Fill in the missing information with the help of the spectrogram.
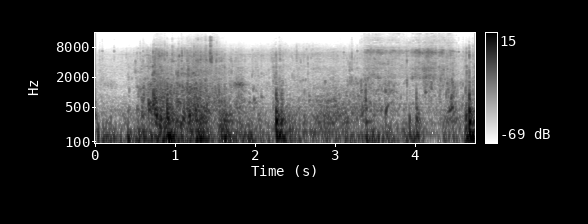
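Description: Water splashing and sloshing around a fishing kayak, with wind rumbling on the microphone and two sharp knocks, about two seconds in and near the end.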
